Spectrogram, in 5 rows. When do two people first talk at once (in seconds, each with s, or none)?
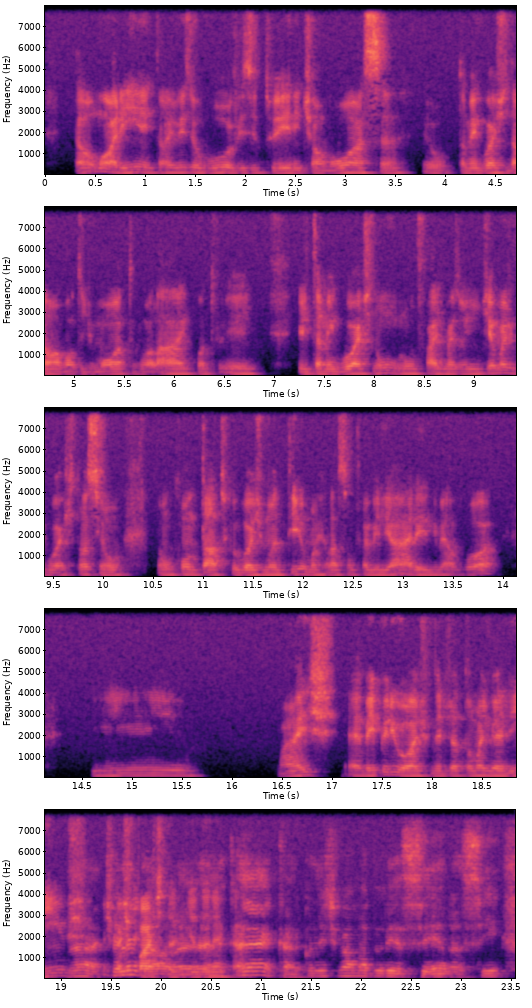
19.1 s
